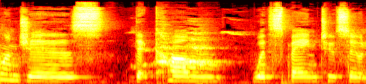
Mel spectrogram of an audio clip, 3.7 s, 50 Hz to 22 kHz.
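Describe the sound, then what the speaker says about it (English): Two poodle puppies scuffle and whimper under a desk, giving high whines and yips in close, steady bursts beneath a person's ongoing talk. "I've got 2 poodle puppies here that are just deciding to just really have an all-out brawl right underneath my desk."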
